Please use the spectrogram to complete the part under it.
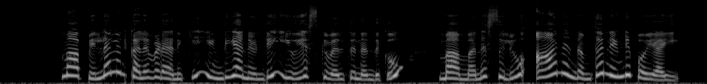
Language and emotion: Telugu, happy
